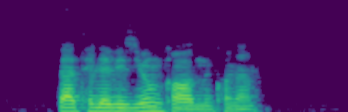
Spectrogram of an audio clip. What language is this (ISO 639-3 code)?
fas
